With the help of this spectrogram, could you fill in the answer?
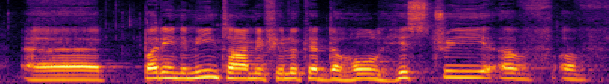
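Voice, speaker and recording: A man with an Iranian accent, fairly high pitch and ordinary pitch variation. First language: Farsi. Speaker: playwright and director. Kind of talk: interview.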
